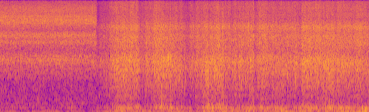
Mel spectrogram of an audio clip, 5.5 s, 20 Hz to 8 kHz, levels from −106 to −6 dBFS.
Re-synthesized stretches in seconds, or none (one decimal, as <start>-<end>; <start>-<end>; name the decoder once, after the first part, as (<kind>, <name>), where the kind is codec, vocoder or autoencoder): none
